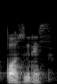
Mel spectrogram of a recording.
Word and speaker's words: Postgres: pogre sql que realmente como su pronunciación se complica un poquito o no es tan directa eh usualmente le dice uno postgres y listo entonces dice que fue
